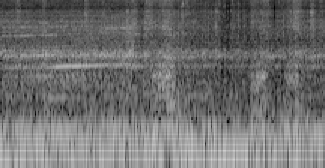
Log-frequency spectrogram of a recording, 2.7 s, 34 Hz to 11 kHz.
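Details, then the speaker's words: Car with CD009 transmission, slow parking-lot drive: heavy engine drone with faint road-speed gear whine, normal CD009 gearbox noise; earlier clicking/banging noise (suspected clutch, flywheel or trans) is gone. "No more clickety clackety, bang bang, whatever it is. It still makes CD09 noises, but whatever that other noise was a lot worse than the CD09 noise."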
